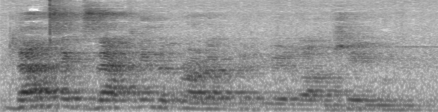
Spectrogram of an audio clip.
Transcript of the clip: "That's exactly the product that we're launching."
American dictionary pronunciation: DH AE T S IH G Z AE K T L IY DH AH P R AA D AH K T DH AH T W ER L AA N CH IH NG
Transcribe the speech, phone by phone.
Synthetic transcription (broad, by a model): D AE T S IH G Z AE K T L IY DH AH P R AA D AH K T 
